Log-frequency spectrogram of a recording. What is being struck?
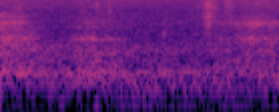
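Nothing is struck.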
